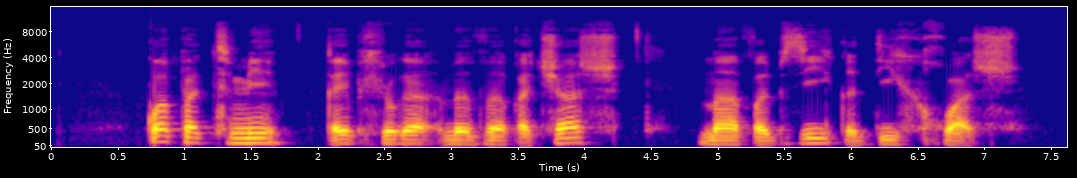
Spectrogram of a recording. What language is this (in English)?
Kabardian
